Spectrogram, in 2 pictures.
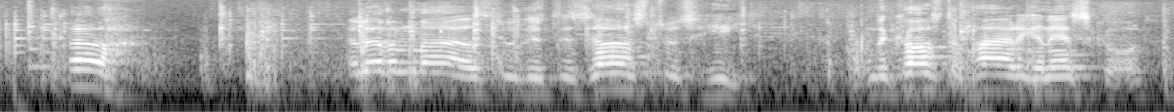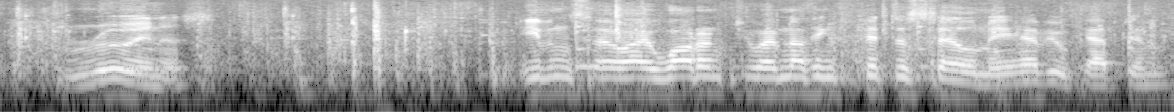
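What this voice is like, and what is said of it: British accent. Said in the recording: “a British accent transports a listener to a more exotic place ... the British accent is stand in for any other kind of exotic places ... films of ancient Greece, ancient Rome ... Peter Ustinov in Spartacus”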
